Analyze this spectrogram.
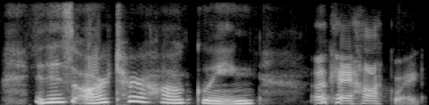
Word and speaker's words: Hawkwing: Okay, Hawkwing. I always call him Hawking, and that's not correct.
